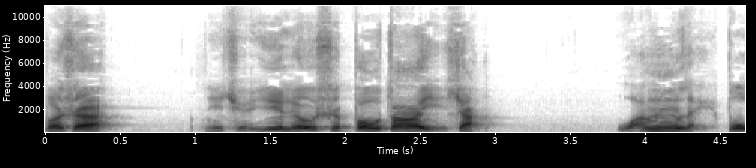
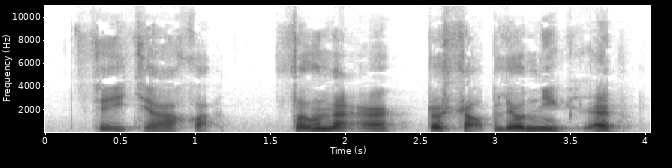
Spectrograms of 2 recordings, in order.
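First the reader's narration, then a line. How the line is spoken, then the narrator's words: Quiet frowning mutter. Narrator (Chinese): 龙兵眉头顿时皱了一下，小声的嘟囔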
